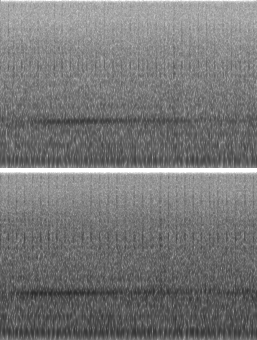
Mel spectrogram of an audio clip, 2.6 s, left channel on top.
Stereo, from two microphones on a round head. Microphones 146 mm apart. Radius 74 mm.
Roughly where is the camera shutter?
I don't hear a camera shutter.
